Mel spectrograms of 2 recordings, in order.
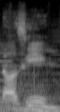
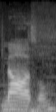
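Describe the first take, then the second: First: The second vowel is a long ee sound. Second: The second vowel is a short e sound. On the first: The speaker calls it wrong. "double the e up and pronounce it Nazim" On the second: The speaker calls it right. "it's Nazem"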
